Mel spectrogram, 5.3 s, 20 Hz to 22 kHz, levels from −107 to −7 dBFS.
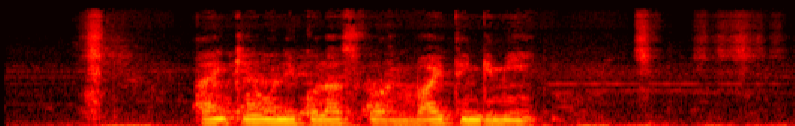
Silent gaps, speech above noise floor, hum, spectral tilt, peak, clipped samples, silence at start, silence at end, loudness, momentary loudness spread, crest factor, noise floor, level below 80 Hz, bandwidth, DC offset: none; 33 dB; none; -6 dB/octave; -32 dBFS; under 0.1%; 0.55 s; 0.1 s; -47 LUFS; 21 LU; 16 dB; -78 dBFS; -66 dBFS; 16 kHz; under 0.1%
